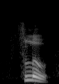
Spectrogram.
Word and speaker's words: flew: um this one this every time that you have the combination ew is pronounced like like ooh not like like you it's like for example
